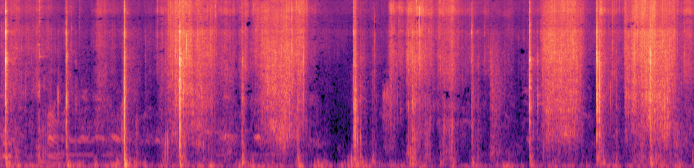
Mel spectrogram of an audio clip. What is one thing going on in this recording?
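Loose soil and gravel scrape and rustle.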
